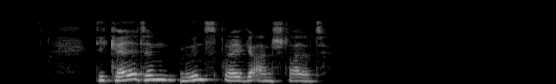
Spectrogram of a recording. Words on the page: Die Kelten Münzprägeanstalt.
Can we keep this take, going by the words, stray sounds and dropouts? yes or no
yes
